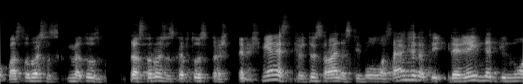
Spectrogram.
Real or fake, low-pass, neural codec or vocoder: fake; 14.4 kHz; codec, 32 kHz, 1.9 kbps, SNAC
